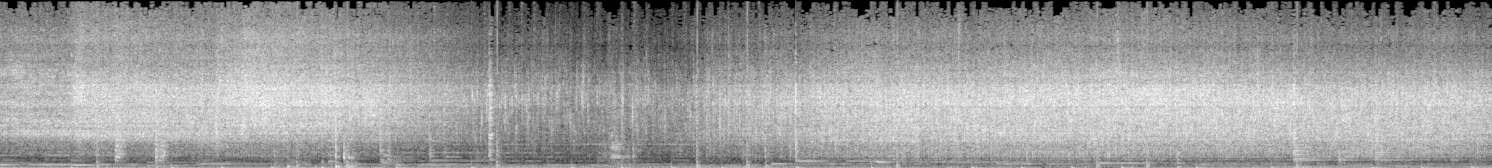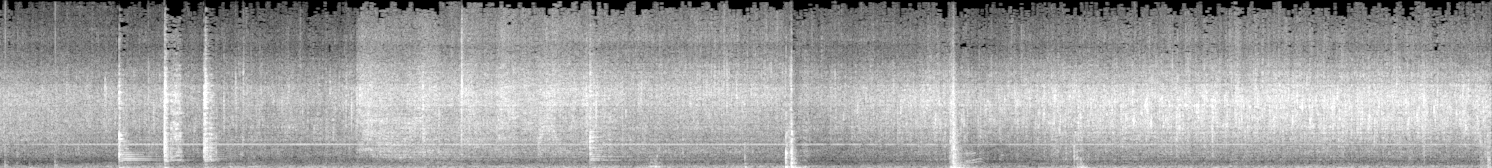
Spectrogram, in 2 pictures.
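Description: Green beans, onion and steak sizzling in a frying pan as they are stirred. A few sharp knocks and clinks stand out in the second half.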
